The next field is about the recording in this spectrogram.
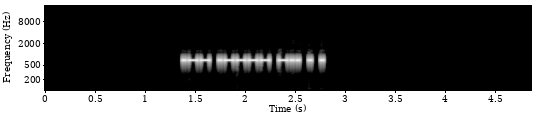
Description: Morse code, heard as a keyed tone, about 40 wpm, 700 Hz. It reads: W1DEE
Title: USA Call Signs - 5 Characters - 40wpm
